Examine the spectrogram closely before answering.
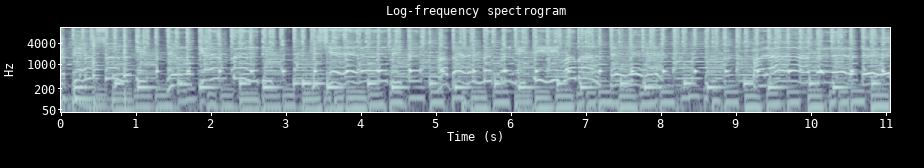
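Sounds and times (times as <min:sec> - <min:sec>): accordion melody: 0:00.0 - 0:11.0
electric bass: 0:00.0 - 0:11.0
percussion dance beat: 0:00.0 - 0:11.0.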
